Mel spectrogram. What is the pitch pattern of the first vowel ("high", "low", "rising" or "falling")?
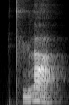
rising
